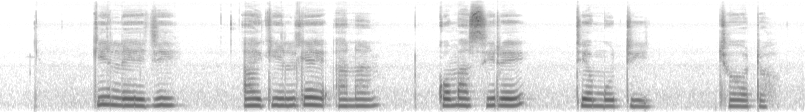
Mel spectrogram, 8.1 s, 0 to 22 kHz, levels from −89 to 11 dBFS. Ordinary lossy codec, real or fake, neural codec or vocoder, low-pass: none; fake; vocoder, 44.1 kHz, 128 mel bands every 256 samples, BigVGAN v2; none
